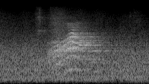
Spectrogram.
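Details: Siberian cat, a fluffy long-haired domestic cat, indoors, giving one short rising-then-falling meow lasting about half a second, over steady faint background hiss.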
